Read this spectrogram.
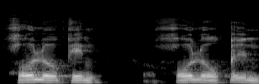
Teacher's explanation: قاف کو پر پڑھیں گے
